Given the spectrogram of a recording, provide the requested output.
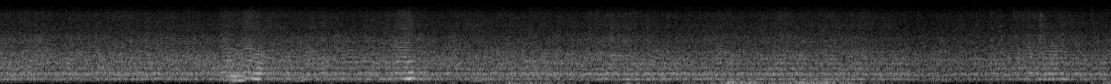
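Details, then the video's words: A swarm of bees droning steadily with layered humming tones; a couple of individual bees buzz past close by early on, rising briefly above the constant murmur. "bees therapy relaxing natural buzzing sound"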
